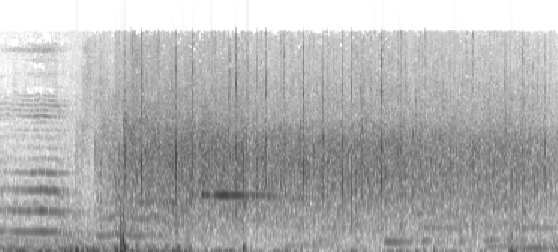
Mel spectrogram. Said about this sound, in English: Wow, what an incredible reaction to the premiere of this film. People are laughing, cheering, clapping. And now that the lights have come up, I can see many people are also in tears. You can really feel this outpouring of emotion from the audience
